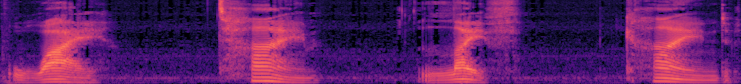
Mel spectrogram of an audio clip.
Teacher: in general your mouse is going to start wide and close your tongue is going to start low and then rise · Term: i sound, I sound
